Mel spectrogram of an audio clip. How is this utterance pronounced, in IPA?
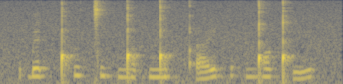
ɓɛ˦˥kǃʰɯ˥˧ǀi˥˧k ŋ͡ǃɤ˧kŋ͡ǃi˧k qʼeː˨˥k | ŋ͡ǃɔ˥˧ǃʰɯ˨˥

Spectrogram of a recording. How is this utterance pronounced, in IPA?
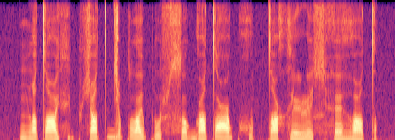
ɲɛtˤwefʲupçetˤ ɟɛplˠep ɾuɬsɔɡʷɛtˤ ʕukʷxuptˤuxe ɭiɬhɛɦɤtˤ

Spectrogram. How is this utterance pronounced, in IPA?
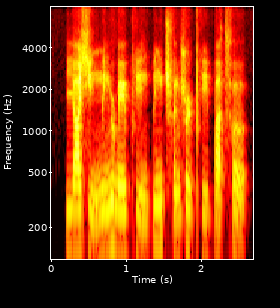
jä˧˥ɕḭ˨˩ŋmi˧˥n ɻwe˧˥ɪ̯pʰḭ˨˩n pi˥ŋʈ͡ʂʰə˧˥nʂɻ̩˥˩ pʰi˧˥pä˧˥t͡sʰɤ˥˩

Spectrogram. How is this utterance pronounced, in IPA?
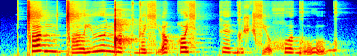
ǀaɡnʲɐɡ͡ǀaə̯ jʉə̯ŋ͡ǃakdɐsʲṵə̯ qʷɐsʲkːeɡʉʃsʲa̰ χʷɐɡṵwṵɡ

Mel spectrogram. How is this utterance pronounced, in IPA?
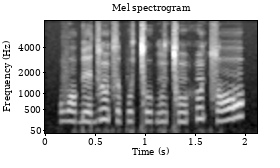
vɔɠe d͡zũt͡sə pʊǀuɠũ ǀũhũ t͡sɔ

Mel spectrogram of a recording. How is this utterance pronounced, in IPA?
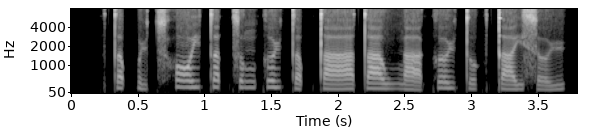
t̪ɐ˧p̚ɵ˨˩ɥt͡sʰɔː˥j t̪ɐ˥t̚ sʊ˥ŋkɵ˥ɥt̪ɐ˨˥p̚ t̪aː˨˧t̪aː˧wŋaː˨˩ kɵ˧ɥt̪ʊ˨˥k̚ t̪aː˨˧jsɵ˨˥ɥ

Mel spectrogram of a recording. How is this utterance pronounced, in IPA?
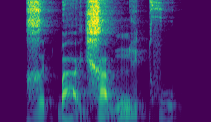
ɣə˨˩t̚ɓa̰ː˧˨j ɣa̰˧˨wɲi˦˥t̚fu˨˩k̚

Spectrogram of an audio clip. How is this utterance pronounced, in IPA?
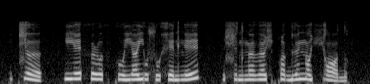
t͡ɕə | jeθɹʊθ kujœjʊ sʷɪxedŋe | ɕʊdŋœðœçqʷɪ ɡʏnɔ çɔd

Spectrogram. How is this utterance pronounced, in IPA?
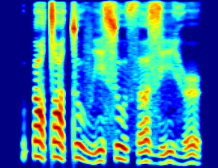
ʔu˥˨tˤu˥˨tu˥˨βi˩˧˩ su˥˨θʌ˩˧˩ zi˩˧˩ɦə˞˩˧˩

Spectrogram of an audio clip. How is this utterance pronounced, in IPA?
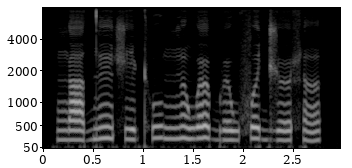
ŋa˨˩ d̪ẽ˧˥˧ʃi˨˩ʈʰu˧˥˧ ŋə̃˧˥˧wœ˧˥˧bø˨˩wfə˧˥˧ d͡ʒø˧˩˧ɬə̃˧˩˧

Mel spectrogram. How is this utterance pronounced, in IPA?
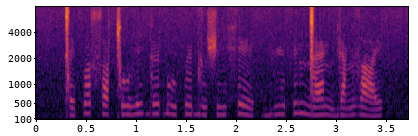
ǀe˩ py˦sˤø˧˩˧ǀu˩˧˩ ði˥˨ɡø˦ ɠu˧˩˧pø˨˦ dɯ˧˩˧ʃi˨˦xe˥˨ | by˩˧˩θy˦ ŋ͡ǀæ˩˧˩ŋɡe˧˩˧ŋ zˤe˧˩˧

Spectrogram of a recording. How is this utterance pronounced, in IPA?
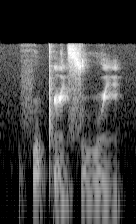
fopʼejsuj

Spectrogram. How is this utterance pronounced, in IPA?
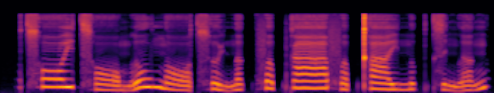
t͡sʰɔː˥jt͡sʰɔː˨˩mlo˥w n̪ɔː˨˩t͡sʰɵ˨˩ɥ n̪ɐ˨k̚ fɐ˧p̚kaː˧fɐ˨˥p̚ kʰaː˨jn̪ʊ˨k̚ t͡sɪ˨˩ŋ lɐ˨˥ŋ

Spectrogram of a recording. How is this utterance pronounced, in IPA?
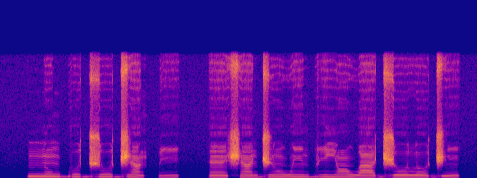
nũ˦ ɡ͡bu˦d͡ʒu˦d͡ʒã˦˨ k͡pi˨˦ | ɛ̃˨ʃã˧ d͡ʒũ˧wĩ˧bi˧ jɔ̃˦wa˧d͡ʒo˦ lo˦˨d͡ʒĩ˨˦

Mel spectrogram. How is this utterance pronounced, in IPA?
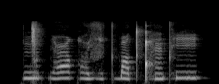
ŋ͡ǀək͡pi̤ʕʌqṳ zʲɑ̤tɓɛtˤ ǃʰɛ̃tʰi

